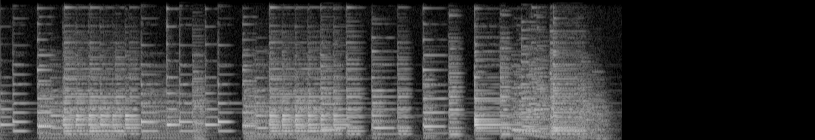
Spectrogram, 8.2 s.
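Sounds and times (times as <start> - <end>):
funk music: 0.0 - 6.2.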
